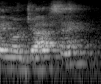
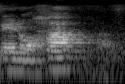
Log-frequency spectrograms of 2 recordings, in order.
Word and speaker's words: enojar: Go back to, instead of enollarse, sometimes you get confused or whatnot. It's enojar, sounds like an H. Enojar, se. And then the se again, right? Enojar se.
